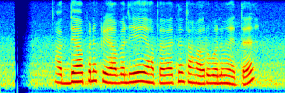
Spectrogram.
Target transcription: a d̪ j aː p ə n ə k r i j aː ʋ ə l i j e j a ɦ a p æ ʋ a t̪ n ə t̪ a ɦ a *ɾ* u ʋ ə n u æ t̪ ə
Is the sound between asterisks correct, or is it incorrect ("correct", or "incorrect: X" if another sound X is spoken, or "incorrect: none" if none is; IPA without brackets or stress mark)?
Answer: correct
